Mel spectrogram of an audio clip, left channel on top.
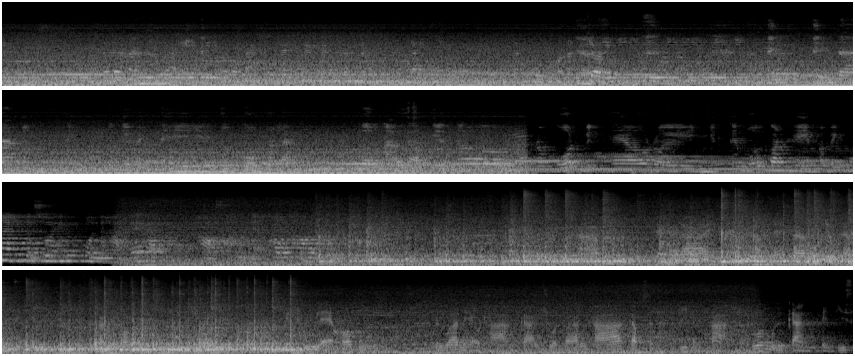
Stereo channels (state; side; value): different; both; correlation 0.01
